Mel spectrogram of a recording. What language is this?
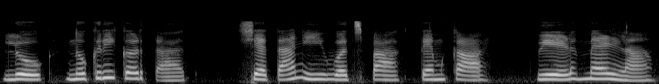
Konkani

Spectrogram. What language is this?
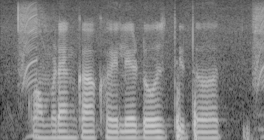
Marathi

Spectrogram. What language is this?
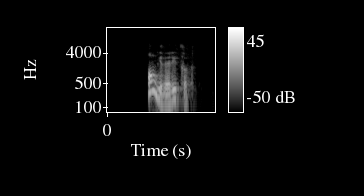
Basque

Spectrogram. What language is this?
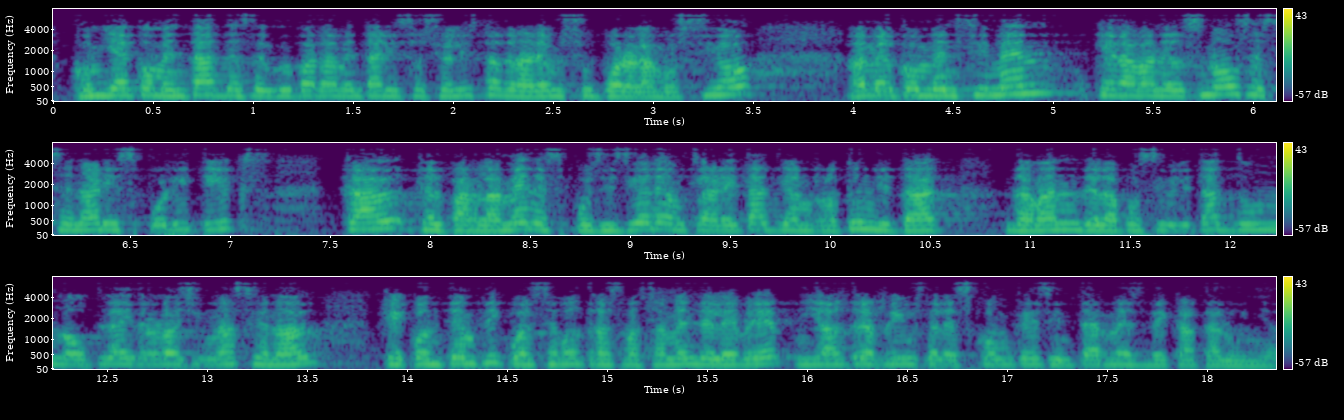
Catalan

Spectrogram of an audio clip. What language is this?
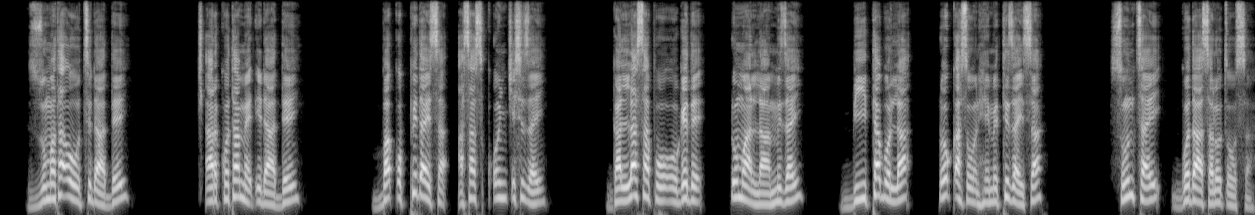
Gamo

